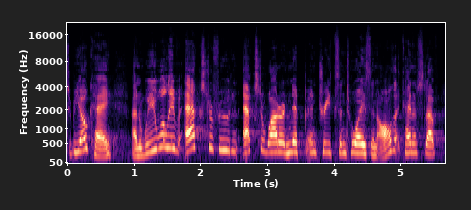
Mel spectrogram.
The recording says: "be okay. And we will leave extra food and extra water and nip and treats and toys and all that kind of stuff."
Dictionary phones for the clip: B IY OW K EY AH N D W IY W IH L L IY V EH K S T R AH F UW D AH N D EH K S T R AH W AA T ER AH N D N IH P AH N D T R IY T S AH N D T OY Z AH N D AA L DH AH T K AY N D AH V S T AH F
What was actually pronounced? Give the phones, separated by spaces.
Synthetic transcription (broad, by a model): B IY OW K EY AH N W IY W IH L L IY V EH K S T R AH F UW D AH N EH K S T R AH W AA T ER AH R N IH P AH N T R IY T S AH N T OY Z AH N AA L DH AH T K AY N D AH V S T AH F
